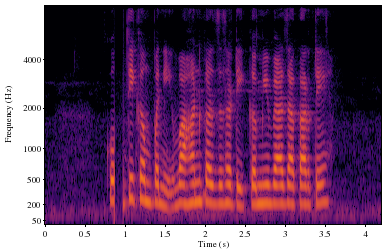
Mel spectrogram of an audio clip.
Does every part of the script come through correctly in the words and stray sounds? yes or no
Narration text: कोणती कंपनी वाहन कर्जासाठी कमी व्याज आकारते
no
